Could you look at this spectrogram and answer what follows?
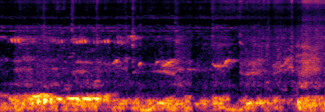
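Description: Pet racing pigeons cooing in their loft, soft repeated throaty coos close by with faint chirps and a quiet background, no talk.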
